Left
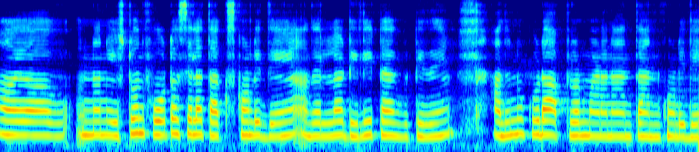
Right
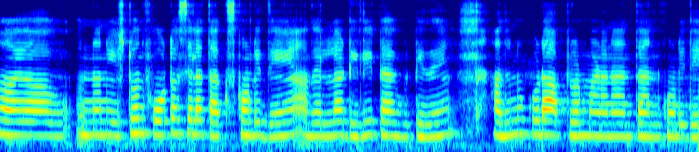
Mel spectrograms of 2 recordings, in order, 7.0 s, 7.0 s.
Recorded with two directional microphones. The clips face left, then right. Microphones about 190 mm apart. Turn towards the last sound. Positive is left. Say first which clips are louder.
# left 7 dB
turn(degrees=40)  # may be behind; listen again after turning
